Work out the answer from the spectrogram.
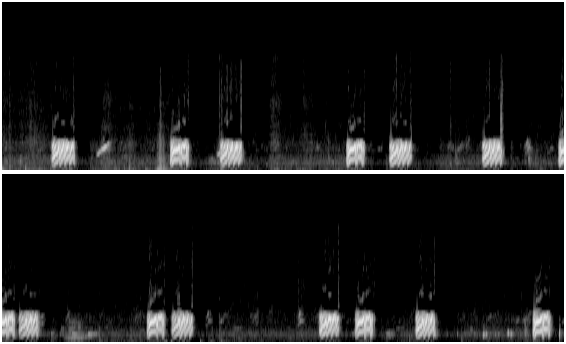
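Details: Swallow calls played for use as a decoy: short buzzy, raspy notes, often in quick pairs, repeated irregularly about every second, with brief gaps of silence and nothing else heard.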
